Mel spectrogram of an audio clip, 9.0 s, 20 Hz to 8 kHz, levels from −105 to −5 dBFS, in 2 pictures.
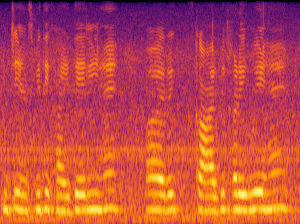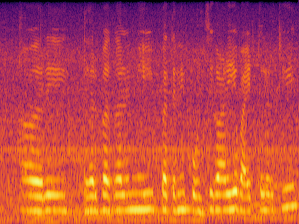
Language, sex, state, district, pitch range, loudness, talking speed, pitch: Hindi, female, Chhattisgarh, Raipur, 205-220 Hz, -16 LUFS, 155 wpm, 210 Hz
